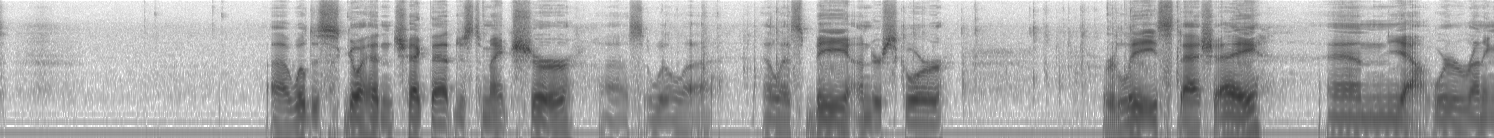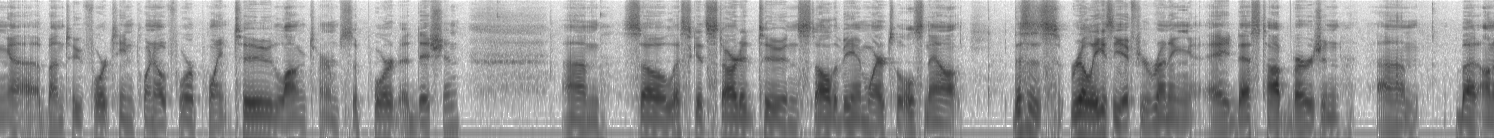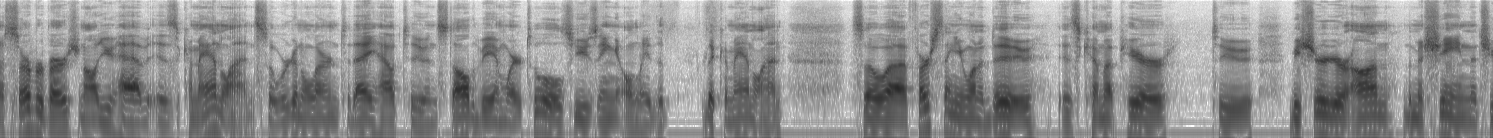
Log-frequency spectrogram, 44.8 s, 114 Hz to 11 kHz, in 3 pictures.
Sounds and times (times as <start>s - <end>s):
Speech: 2.7s - 9.5s, 11.0s - 19.6s, 20.6s - 37.8s, 38.4s - 44.8s.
